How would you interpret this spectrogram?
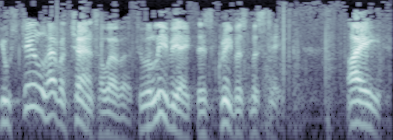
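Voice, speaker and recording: Guy doing an earnest pushy senator in an old radio play, formal speechy delivery, very animated, muffled recording. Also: mid-range voice, a little fast, a little hiss or hum, lightly acted. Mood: earnest pleading. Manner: oratorical, formal, urgent. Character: earnest, insistent senator pleading for justice. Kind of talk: old-time radio drama acting. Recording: dull vintage radio recording.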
